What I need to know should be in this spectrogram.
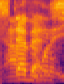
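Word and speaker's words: Estévez: Estevez is Estevez. You want the emphasis there. Yes. On that syllable, right?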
